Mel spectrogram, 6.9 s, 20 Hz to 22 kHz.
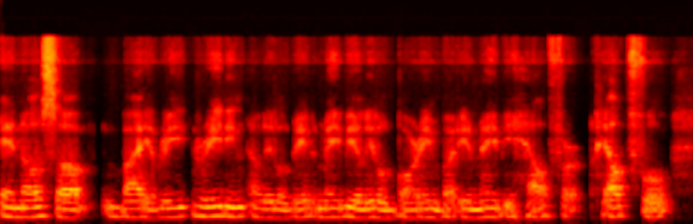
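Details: Real post-stroke aphasia in a male bilingual psychotherapist who has been a stroke survivor since March 2020; he reports the aphasia himself and notes that it affects his pronunciation.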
